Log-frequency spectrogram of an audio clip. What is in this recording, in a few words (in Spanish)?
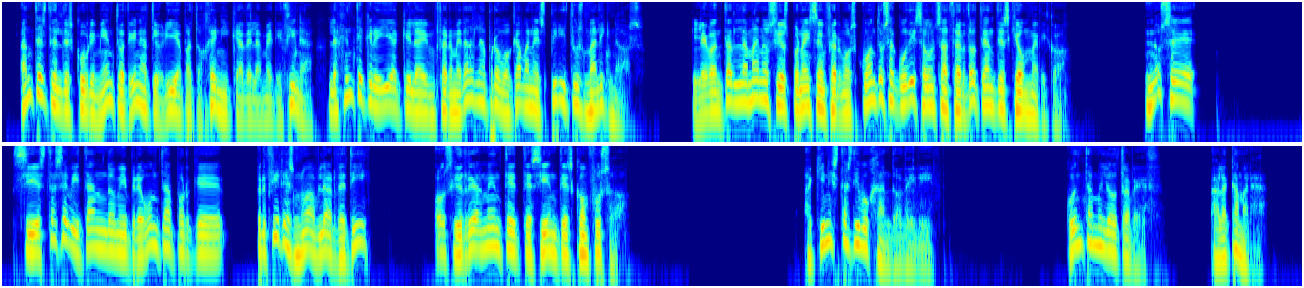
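otros España; Género: Masculino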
